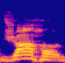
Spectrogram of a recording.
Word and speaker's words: Jahouh: But their all-around best player, and he's number one in the league in assists, is Ahmad, I'm going to pronounce it Jaho, J-A-H-O-U-H.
